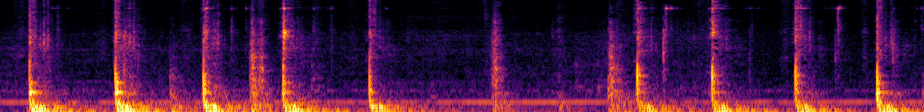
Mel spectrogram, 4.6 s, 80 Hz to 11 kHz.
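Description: Hammer tapping on a hydraulic line fitting to knock it loose from the hydraulic pump of a John Deere 270C excavator: about a dozen sharp strikes at an uneven two or three a second, over a faint steady hum.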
